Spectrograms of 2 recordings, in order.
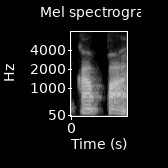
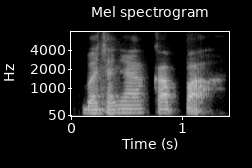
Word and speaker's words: kappa: K ini sebenarnya tulisnya begini ya, bukan K ya, tapi kappa gini ya. Ini bacanya kappa.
